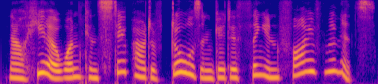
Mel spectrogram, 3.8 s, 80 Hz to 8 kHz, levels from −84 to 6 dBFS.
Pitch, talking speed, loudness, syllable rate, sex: 300 Hz, 240 wpm, -18 LUFS, 5.9 syllables/s, female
